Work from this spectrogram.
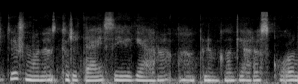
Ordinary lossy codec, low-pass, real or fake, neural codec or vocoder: Opus, 16 kbps; 10.8 kHz; fake; codec, 24 kHz, 1 kbps, SNAC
